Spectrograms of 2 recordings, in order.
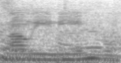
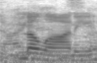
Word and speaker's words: Nalani: That's Nalini. That's Liza. Wait, did I say it right? How did I say it? No. Okay. How is it? Nalani. Nalani, okay.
